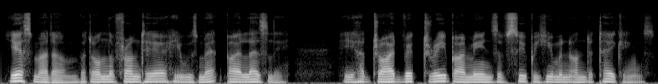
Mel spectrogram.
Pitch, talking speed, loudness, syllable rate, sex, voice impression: 115 Hz, 180 wpm, -18 LUFS, 5.3 syllables/s, male, very masculine, very adult-like, very middle-aged, very thick, slightly tensed, slightly powerful, slightly dark, soft, fluent, very cool, intellectual, very sincere, calm, friendly, reassuring, elegant, slightly wild, sweet, very kind, very modest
